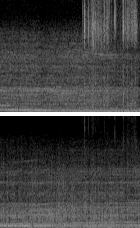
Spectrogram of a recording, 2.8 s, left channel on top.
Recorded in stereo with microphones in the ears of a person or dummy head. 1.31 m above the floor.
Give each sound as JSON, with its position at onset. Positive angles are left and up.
{"t": 1.6, "sound": "footsteps", "side_deg": 75}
